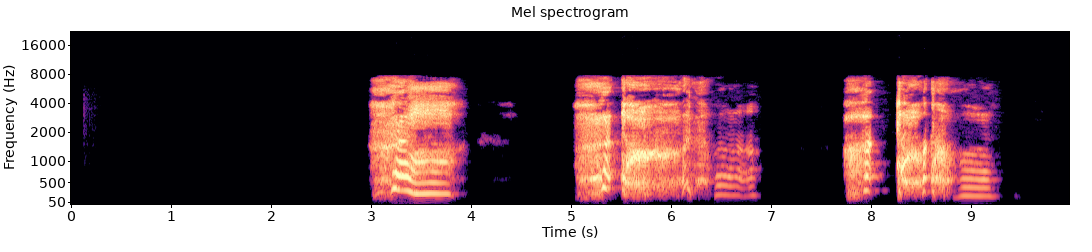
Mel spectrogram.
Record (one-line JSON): {"exhalation_length": "10.0 s", "exhalation_amplitude": 28599, "exhalation_signal_mean_std_ratio": 0.42, "survey_phase": "beta (2021-08-13 to 2022-03-07)", "age": "45-64", "gender": "Female", "wearing_mask": "No", "symptom_cough_any": true, "symptom_runny_or_blocked_nose": true, "smoker_status": "Never smoked", "respiratory_condition_asthma": false, "respiratory_condition_other": false, "recruitment_source": "Test and Trace", "submission_delay": "1 day", "covid_test_result": "Positive", "covid_test_method": "RT-qPCR", "covid_ct_value": 12.8, "covid_ct_gene": "ORF1ab gene", "covid_ct_mean": 13.3, "covid_viral_load": "44000000 copies/ml", "covid_viral_load_category": "High viral load (>1M copies/ml)"}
